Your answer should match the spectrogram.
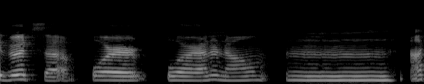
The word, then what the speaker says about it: Würze: And then the sound, it sounds like the U in hurt, but yeah, it's a little tricky too. So you'd say Würze. You wouldn't say Wurze, but you'd say Würze or I don't know.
